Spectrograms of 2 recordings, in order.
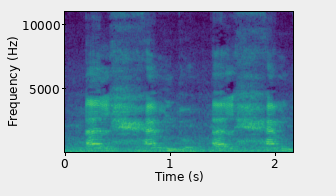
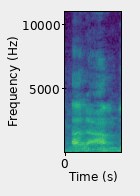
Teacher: ح جو ہے اقصی حلق سے ادا نہیں کرنی، یعنی ح کو ہ سے چینج نہیں کرنا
